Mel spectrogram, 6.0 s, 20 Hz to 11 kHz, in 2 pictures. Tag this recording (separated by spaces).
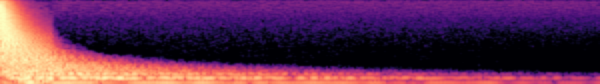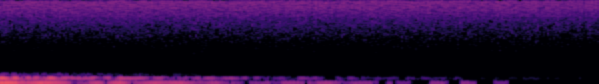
image-to-sound drum Reason processed dare-26 tom tom-drum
